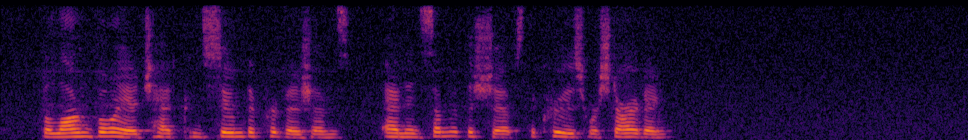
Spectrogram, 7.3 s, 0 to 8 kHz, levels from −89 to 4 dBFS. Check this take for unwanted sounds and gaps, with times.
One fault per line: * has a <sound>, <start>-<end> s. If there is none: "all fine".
all fine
